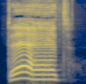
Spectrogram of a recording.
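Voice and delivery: loud, drawn-out call; loud shout to someone indoors. A narrator's reading. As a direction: call through the house to your father. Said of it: "rief er".

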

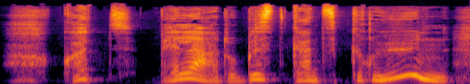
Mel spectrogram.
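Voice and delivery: hushed start, jumping up at the end; alarmed, uneasy classmate; nervous. A narrator's reading. Boy seeing his friend turn green, nervous. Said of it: "sagte Mike nervös".

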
